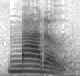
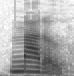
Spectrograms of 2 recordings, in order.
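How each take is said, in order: The two takes are said the same way.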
